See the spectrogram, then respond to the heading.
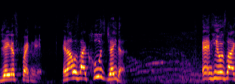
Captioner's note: audience exclaiming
